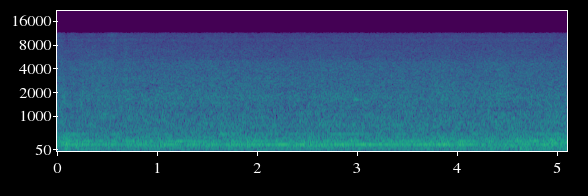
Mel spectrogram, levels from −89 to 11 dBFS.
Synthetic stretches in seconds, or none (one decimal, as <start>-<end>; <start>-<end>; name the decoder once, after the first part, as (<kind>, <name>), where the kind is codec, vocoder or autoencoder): 0.0-0.7 (codec, HILCodec)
